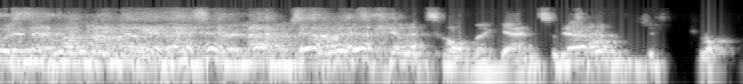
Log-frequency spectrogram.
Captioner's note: group laughing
